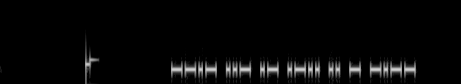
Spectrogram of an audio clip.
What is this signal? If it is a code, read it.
Morse code, heard as a keyed tone, about 36 wpm, 700 Hz. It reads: QUALITY
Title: Sentences from Top 1500 Words - New Word Drill Alt - 35wpm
